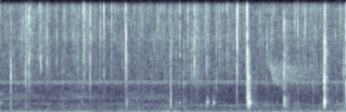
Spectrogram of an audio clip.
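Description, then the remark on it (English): Horse hooves clip-clop in a steady, uneven rhythm as a horse-drawn carriage rolls across a field in front of woods in a dark park, sharp knocks over a constant low rumble of wheels, moderately loud. “Just as we were about to leave, a horse drawn carriage came clanking up to us from across the field in front of the woods.”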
